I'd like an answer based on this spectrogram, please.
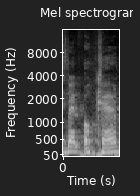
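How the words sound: The surname is said with Yoruba pronunciation. This is the original way to say the name. "technically it's Ben Okay because that's how the Yoruba way of saying it"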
